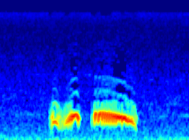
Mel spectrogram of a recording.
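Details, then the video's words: Single spotted dove phrase meant to rouse a decoy bird: a short wavering coo followed by a longer, smooth, gently descending hollow note, with a quiet background. "Tiếng chim cu gáy kích mồi cực sung"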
